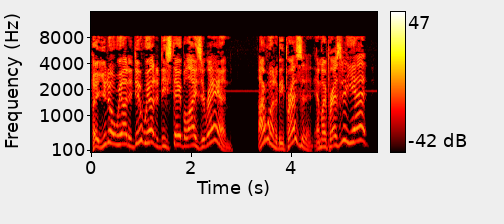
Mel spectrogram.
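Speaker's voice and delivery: high, fast, rattled-off mocking impression.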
